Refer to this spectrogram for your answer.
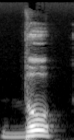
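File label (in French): "beaux", French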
